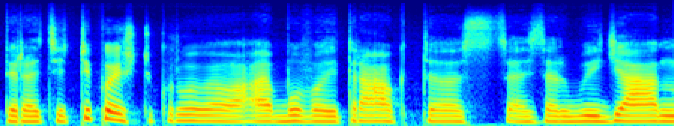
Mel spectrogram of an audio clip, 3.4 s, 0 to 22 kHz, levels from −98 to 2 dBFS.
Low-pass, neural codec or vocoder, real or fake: 19.8 kHz; autoencoder, 48 kHz, 32 numbers a frame, DAC-VAE, trained on Japanese speech; fake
